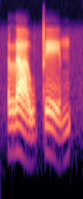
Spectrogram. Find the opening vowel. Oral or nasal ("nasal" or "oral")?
oral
